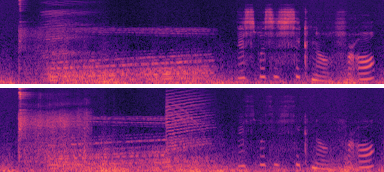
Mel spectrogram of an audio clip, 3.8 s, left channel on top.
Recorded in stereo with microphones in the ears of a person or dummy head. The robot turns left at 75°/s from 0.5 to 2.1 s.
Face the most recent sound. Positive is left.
turn(degrees=80)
